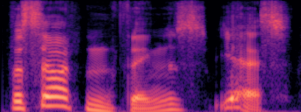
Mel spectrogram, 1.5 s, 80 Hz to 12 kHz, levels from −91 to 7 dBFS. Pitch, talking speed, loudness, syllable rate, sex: 135 Hz, 160 wpm, -18 LUFS, 3.5 syllables/s, male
